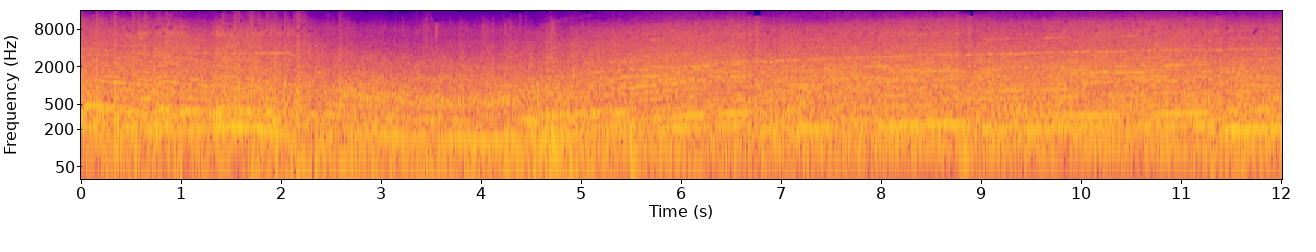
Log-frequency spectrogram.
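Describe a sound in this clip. A racing car engine roars, dropping in pitch as it slows and then revving higher as it speeds up.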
